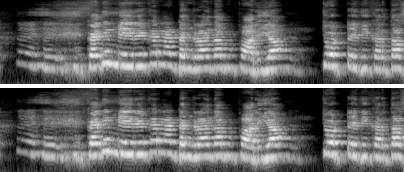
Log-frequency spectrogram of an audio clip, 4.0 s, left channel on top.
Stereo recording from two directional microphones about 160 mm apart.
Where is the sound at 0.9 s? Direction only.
5° right (ahead or behind).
